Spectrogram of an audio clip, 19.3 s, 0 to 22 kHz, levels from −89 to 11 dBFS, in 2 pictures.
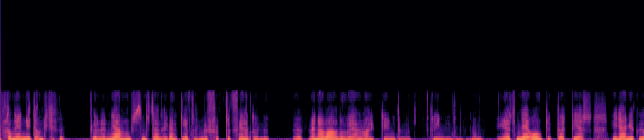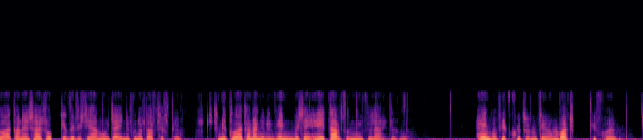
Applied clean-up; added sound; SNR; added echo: neural diffusion model UNIVERSE++.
